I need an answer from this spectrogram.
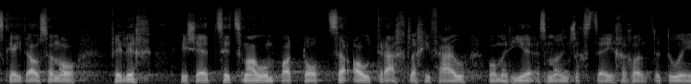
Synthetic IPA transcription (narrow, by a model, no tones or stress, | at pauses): sɡ̥ɛɪtɑlsonɔ | fɪlɪχ | ɪʃɛt͡sɪt͡smɑːlənpɑːɾdɔt͡səʔɑʊt̪ɾæ̰χtləχifælʋoməɾhiəʔəsmœnʃləχst͡sɛɪχəχœntətːuə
